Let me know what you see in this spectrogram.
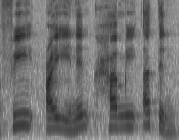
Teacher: इसके बाद हा हरफ़ अलक़ी, तो नून साकिन में जो तनवीन है, नून के नीचे जो तनवीन है, तनवीन को इज़हार के साथ पढ़ा जाएगा, गुन्ना या इख़फ़ा नहीं किया जाएगा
